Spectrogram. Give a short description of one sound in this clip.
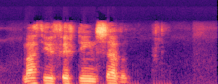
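A man speaks briefly and clearly, close to a microphone.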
